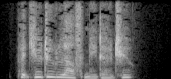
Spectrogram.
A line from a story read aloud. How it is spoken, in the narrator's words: She said quickly and anxiously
